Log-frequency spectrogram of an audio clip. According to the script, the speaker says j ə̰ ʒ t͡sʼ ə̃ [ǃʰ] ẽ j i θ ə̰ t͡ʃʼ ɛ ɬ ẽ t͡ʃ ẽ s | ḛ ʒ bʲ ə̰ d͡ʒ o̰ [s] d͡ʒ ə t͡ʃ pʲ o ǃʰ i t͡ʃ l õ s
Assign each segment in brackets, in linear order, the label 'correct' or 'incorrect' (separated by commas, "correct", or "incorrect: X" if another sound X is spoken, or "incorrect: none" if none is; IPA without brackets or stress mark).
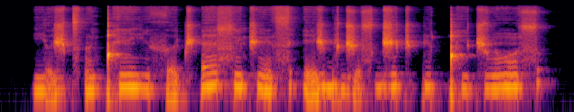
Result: correct, correct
